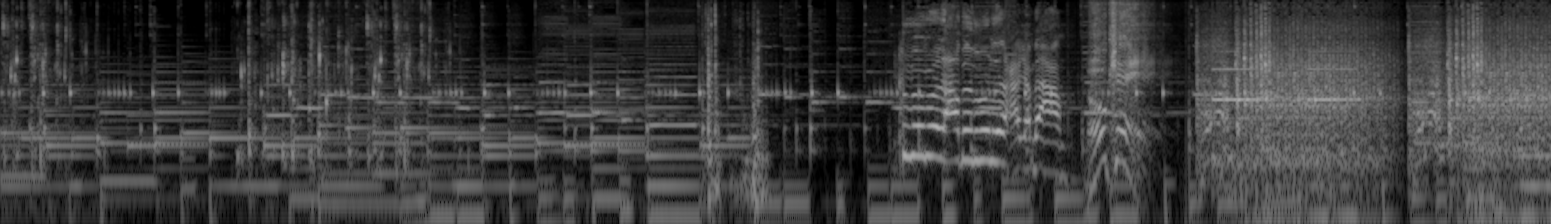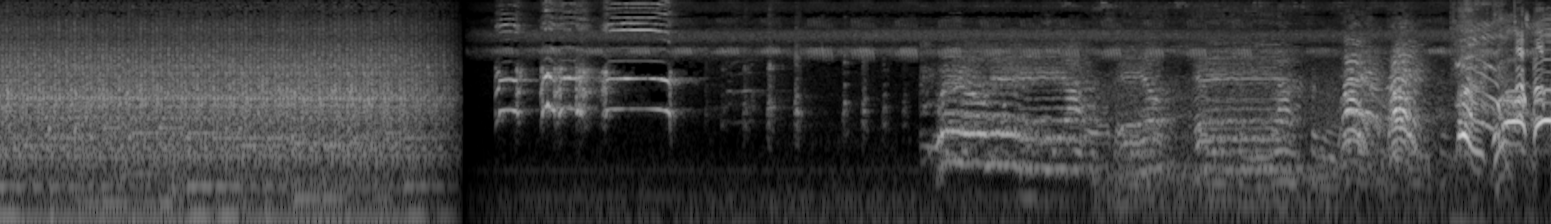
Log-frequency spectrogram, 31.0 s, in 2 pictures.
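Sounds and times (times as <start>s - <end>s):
tractor engine running: 11.9s - 20.2s
rooster crowing: 20.4s - 25.0s, 28.9s - 31.0s
voices: 24.7s - 31.0s.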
